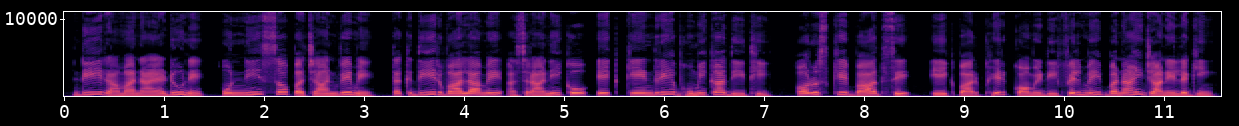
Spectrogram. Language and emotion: Hindi, neutral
